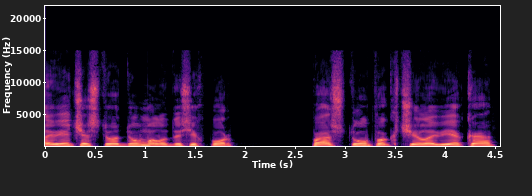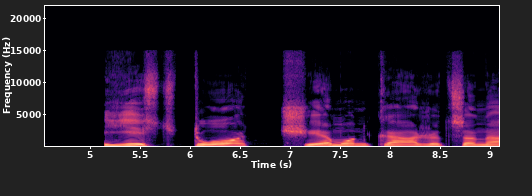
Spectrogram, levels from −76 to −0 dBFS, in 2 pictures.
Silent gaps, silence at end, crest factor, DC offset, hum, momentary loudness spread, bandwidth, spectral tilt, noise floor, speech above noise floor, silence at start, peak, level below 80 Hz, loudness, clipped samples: none; 0 s; 16 dB; under 0.1%; none; 8 LU; 15.5 kHz; -5 dB/octave; -82 dBFS; 63 dB; 0 s; -4 dBFS; -62 dBFS; -21 LUFS; under 0.1%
